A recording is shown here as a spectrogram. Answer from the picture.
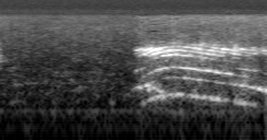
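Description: A single drawn-out vocal call starting about a second in, lasting about a second and falling in pitch toward the end.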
